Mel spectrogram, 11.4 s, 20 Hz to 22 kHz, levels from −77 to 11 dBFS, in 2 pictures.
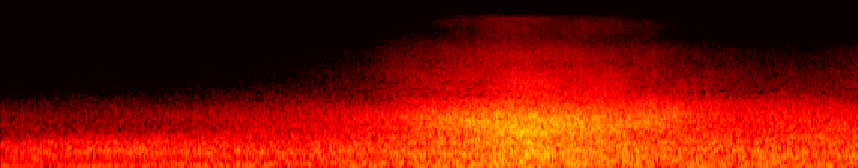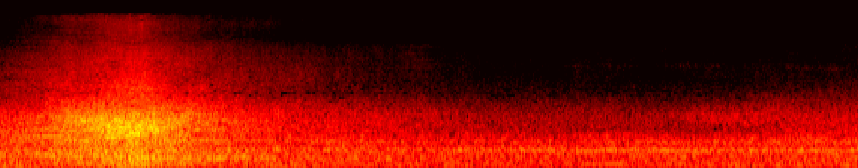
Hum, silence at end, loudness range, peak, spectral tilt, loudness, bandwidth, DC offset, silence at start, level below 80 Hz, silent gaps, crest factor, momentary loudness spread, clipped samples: none; 0 s; 14 LU; -2 dBFS; -5.5 dB/octave; -21 LUFS; 16.5 kHz; under 0.1%; 0 s; -40 dBFS; none; 22 dB; 19 LU; under 0.1%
